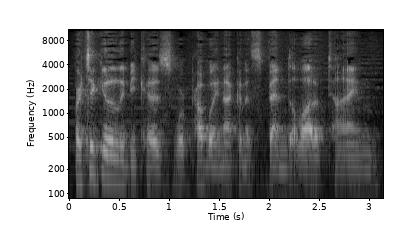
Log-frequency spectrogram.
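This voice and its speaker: A man co-hosting a gaming show, chatting casually and explaining things with hesitant pauses and fillers. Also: lowish voice, husky, soft background music. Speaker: gaming co-host. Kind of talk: casual chat, game advice.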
